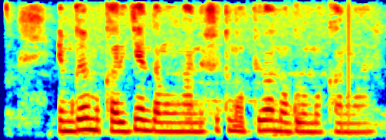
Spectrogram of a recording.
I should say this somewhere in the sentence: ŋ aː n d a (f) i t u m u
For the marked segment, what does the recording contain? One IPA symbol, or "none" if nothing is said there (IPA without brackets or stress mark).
f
